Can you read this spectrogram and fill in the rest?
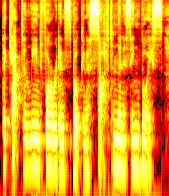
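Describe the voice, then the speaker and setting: A woman reading a storybook aloud in expressive narration. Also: sits low, normal speed. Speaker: audiobook reader.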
